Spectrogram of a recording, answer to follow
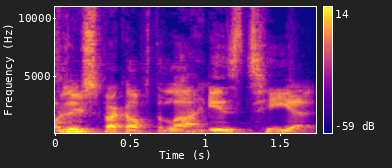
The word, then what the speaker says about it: Tyr: off the line is Tia if you have the subtitles on the way it's written is just tyr without the accent on the Y I think it is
